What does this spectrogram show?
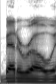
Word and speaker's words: Bederow: Very pleased to have with us attorney Bederow. And, thank you, sir, for coming on the program tonight. Pleasure to be here. Am I pronouncing your last name correctly, by the way? Bederow, yeah.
